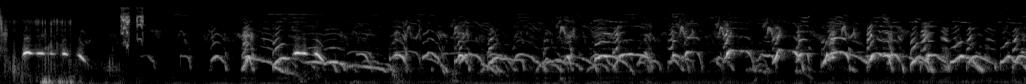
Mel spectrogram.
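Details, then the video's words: Yakutian Laika recorded in July 2020: after a few scattered sharp sounds, a long dense stream of quick, arching whines and yips follows, overlapping and tumbling over one another without pause. "Yakutian laika"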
